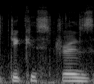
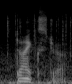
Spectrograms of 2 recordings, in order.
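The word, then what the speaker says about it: Dijkstra: of politics seeped in Dickistra's aggressive no holdsbred reason of state first principles. Sorry, Dystra. Dystra cuz I'm sure it's kind of like a Dutch pronunciation.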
